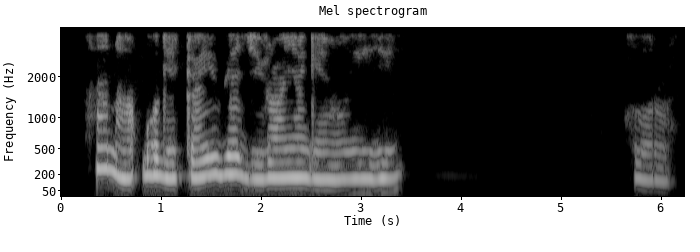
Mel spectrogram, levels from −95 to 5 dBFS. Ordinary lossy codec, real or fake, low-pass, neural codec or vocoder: none; real; 3.6 kHz; none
